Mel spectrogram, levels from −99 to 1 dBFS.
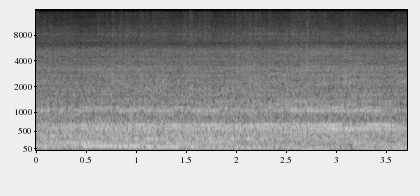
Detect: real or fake fake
